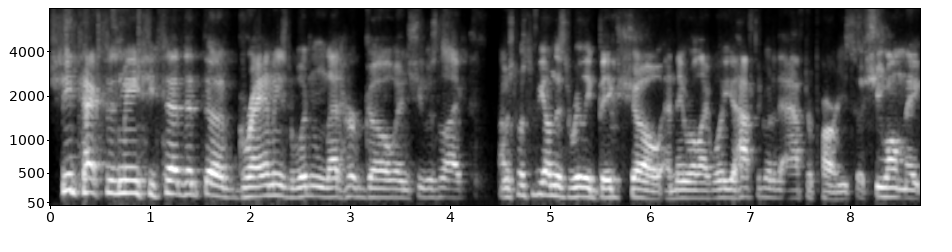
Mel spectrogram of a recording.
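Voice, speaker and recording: With a Canadian accent, a man talks very fast at a fairly high pitch, with ordinary pitch variation and hardly any pauses. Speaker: actor, roast subject. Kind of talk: comedy roast banter.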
